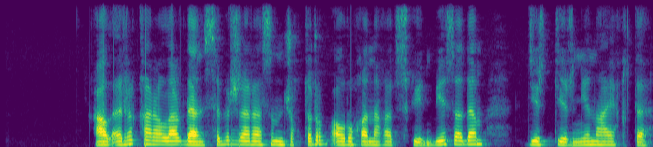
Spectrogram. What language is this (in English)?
Kazakh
